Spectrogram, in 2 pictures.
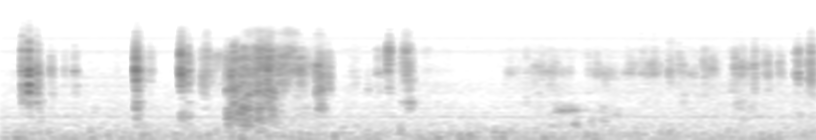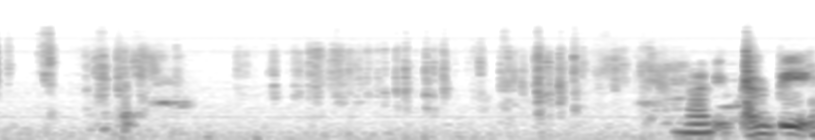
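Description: Small scissors snipping scrapbook paper and sheets of paper being handled and rustling, with scattered sharp clicks and a short burst of rustling about a second in.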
